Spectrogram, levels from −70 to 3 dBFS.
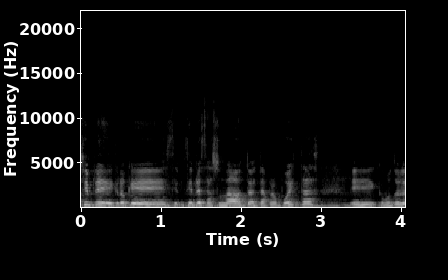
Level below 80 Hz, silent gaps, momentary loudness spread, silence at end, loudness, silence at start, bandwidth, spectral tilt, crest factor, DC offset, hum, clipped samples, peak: -70 dBFS; none; 8 LU; 0 s; -27 LUFS; 0 s; 11.5 kHz; -6 dB/octave; 14 dB; under 0.1%; none; under 0.1%; -12 dBFS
